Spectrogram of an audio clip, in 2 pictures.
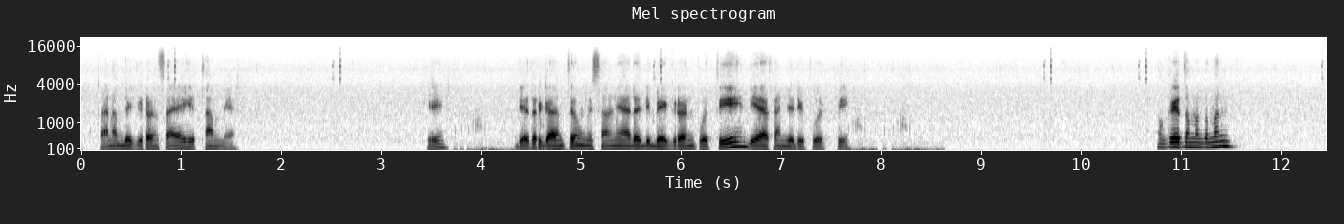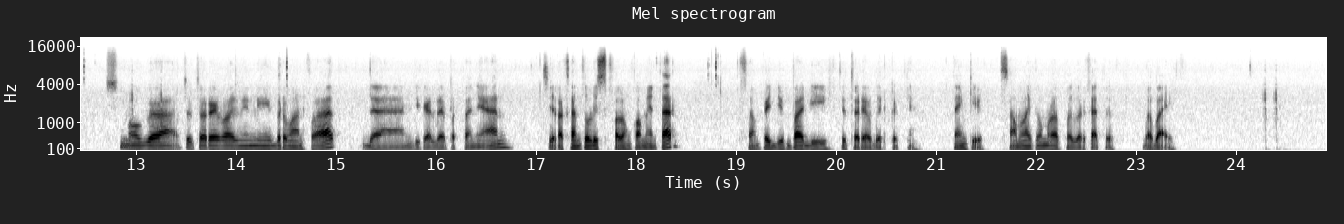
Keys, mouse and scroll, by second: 0.8 click, 2.4 click, 3.6 middle click, 4.3 middle click, 5.6-6.1 drag, 7.4 middle click, 7.9-9.5 middle drag, 9.5 click, 10.5 click, 12.3 click, 13.1 alt+Tab, 14.3-16.8 middle drag, 18.6-22.3 middle drag.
